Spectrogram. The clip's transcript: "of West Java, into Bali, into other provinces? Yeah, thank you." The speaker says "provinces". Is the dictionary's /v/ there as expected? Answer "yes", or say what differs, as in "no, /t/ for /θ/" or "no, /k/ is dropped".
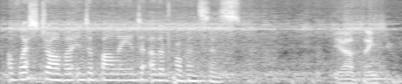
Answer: yes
